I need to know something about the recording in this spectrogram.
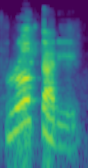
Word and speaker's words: Rotari: So for those of you just tuning in, today we're discussing Trentodoc, and I keep pronouncing it like it's Spanish, it's Rotari.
